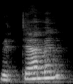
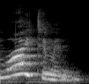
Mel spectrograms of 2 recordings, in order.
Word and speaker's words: vitamin: आपने सुना होगा कि कुछ लोग बोलते हैं विटामिन और कुछ बोलते हैं वाइटामिन। वाइटामिन। सो विटामिन जो है वो है ब्रिटिश प्रोनाउंसिएशन, जबकि वाइटामिन ये हुआ अमेरिकन प्रोनाउंसिएशन।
